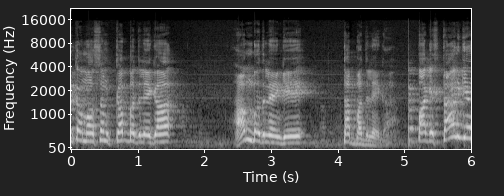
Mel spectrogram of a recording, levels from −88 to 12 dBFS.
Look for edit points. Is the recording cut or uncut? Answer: cut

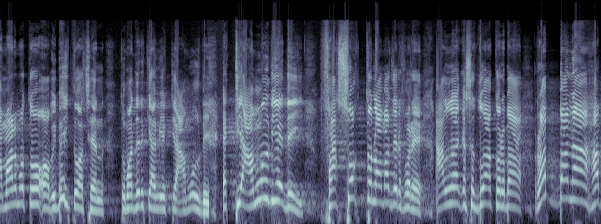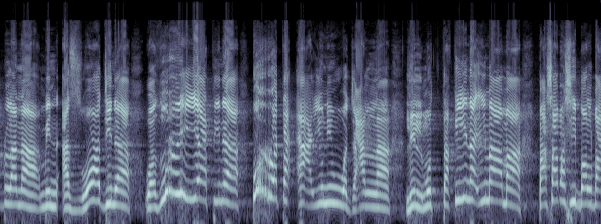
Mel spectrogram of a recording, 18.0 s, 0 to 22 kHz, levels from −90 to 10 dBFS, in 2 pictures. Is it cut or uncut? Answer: uncut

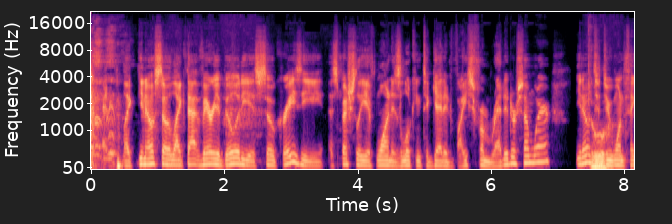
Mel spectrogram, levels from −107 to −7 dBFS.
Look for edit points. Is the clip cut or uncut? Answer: uncut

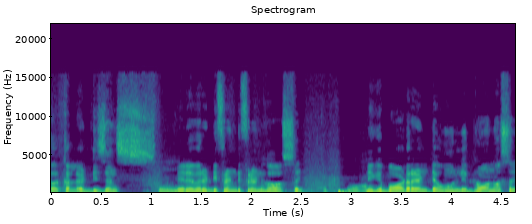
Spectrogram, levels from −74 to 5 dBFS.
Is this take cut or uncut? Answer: uncut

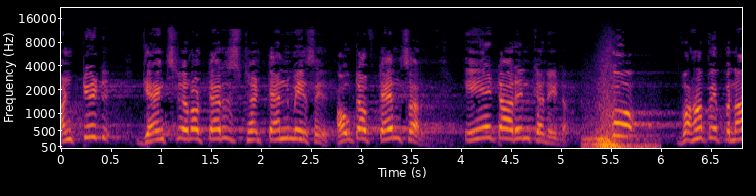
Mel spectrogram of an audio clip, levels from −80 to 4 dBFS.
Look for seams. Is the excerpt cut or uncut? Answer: cut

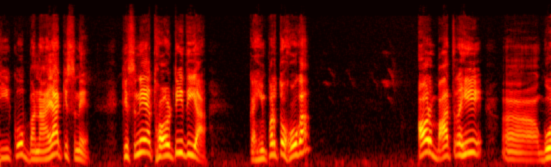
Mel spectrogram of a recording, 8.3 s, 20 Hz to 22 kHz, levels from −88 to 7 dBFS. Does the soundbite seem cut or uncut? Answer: uncut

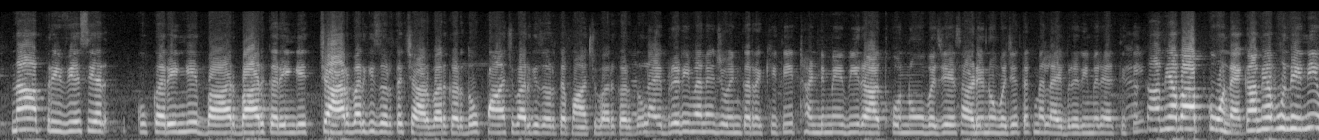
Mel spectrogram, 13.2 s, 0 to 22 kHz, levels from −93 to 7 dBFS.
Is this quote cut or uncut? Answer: cut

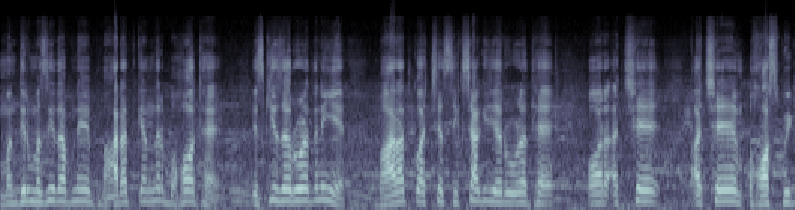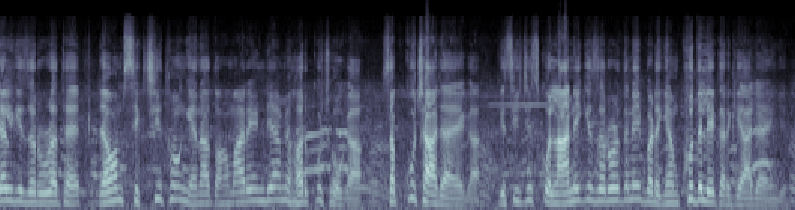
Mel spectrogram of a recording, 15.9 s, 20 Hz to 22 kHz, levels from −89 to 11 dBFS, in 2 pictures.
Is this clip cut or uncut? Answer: uncut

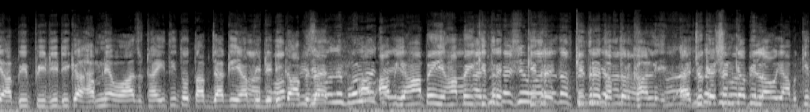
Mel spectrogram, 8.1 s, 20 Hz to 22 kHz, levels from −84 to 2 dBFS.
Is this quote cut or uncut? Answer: uncut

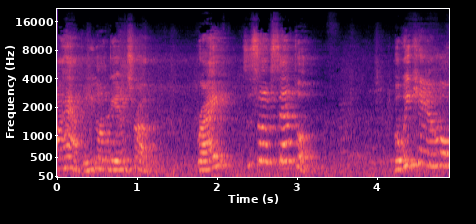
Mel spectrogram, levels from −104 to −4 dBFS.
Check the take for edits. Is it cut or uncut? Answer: uncut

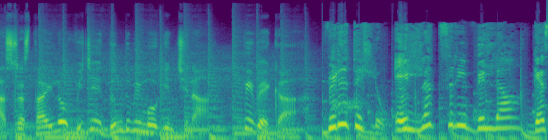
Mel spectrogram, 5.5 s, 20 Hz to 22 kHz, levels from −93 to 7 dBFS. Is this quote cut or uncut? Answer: cut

